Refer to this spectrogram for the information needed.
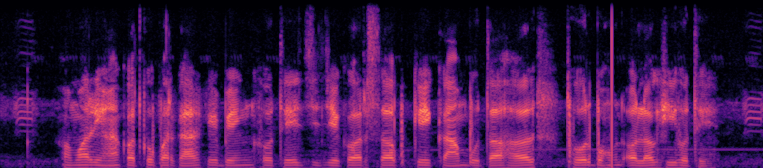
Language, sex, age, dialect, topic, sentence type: Chhattisgarhi, male, 18-24, Eastern, banking, statement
